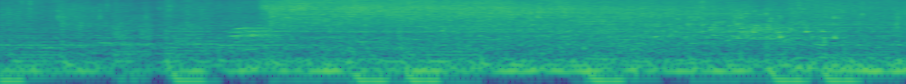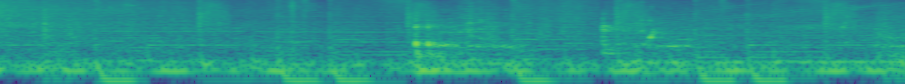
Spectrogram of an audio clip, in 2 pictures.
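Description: Water is poured into a pot of boiled, fairly dry cassava leaves, Padang style, making a steady, close rushing splash with a few drips and small knocks and no speech.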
